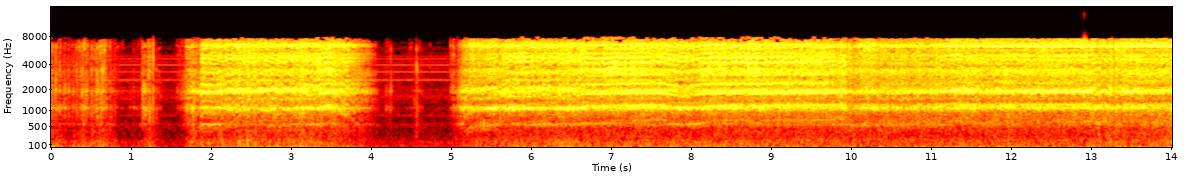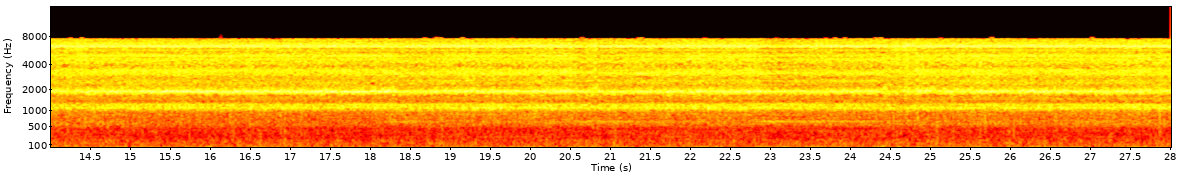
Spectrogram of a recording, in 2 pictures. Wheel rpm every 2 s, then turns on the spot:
30, 120, 50, 160, 160, 160, 160, 160, 160, 160, 160, 160, 160, 160.
none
